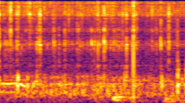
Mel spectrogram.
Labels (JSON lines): {"label": "biophony, cascading saw", "recorder": "HydroMoth"}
